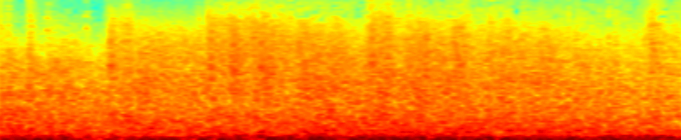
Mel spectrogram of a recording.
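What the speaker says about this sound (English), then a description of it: "Now the heavy barrage is done." Heavy artillery barrage in the WWI strategy game The Great War: Western Front: a dense, continuous rumble of overlapping shell blasts and booms, loud and sustained with no pauses and no voices.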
